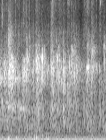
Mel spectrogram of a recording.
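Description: Faint, scattered clapping from the congregation.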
